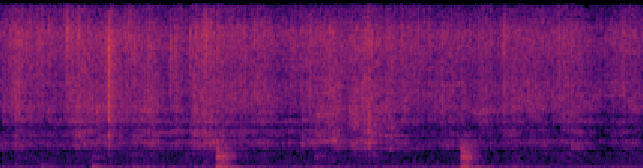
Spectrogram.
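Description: Sweet sheera cooks in a pan as it is stirred, giving a faint, steady sizzle with a few soft scraping strokes from the spoon. No one speaks.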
